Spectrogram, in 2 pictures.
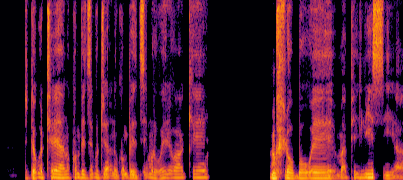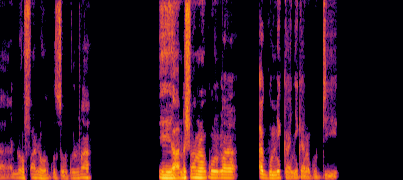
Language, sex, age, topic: Ndau, male, 36-49, health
